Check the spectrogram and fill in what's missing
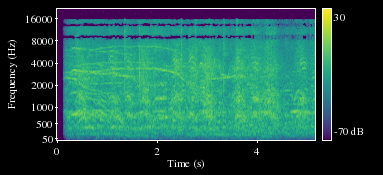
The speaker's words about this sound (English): So the yelling you're hearing there is "Vote them out." Parents at that meeting were apparently upset over LGBTQ-themed books.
